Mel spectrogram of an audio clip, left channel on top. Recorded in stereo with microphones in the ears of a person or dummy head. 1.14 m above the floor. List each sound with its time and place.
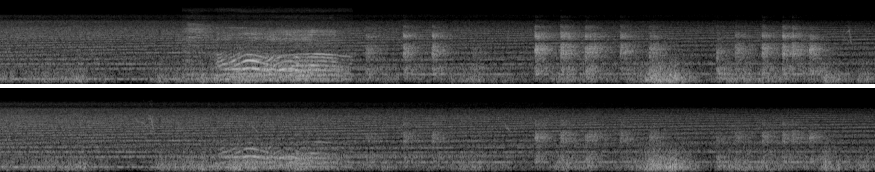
0.0 s a drone: centre (ahead or behind)
1.8 s a gasp: 55° left (ahead or behind)
3.6 s hammering: 50° left (ahead or behind)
